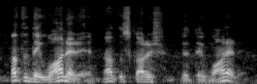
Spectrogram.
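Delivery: ordinary talk, nothing marked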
